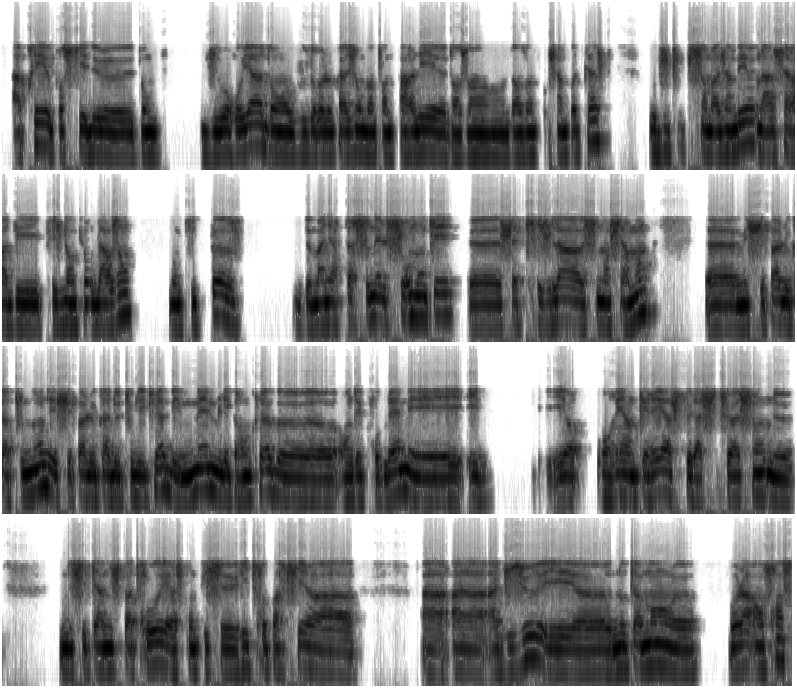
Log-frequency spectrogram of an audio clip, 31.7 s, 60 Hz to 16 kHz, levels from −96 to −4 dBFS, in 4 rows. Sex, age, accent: male, 20-39, French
